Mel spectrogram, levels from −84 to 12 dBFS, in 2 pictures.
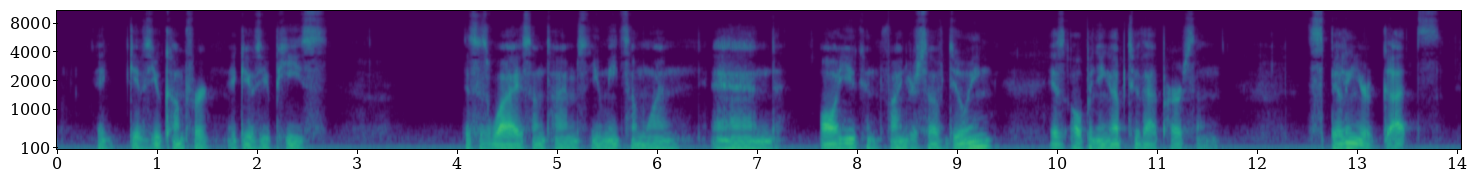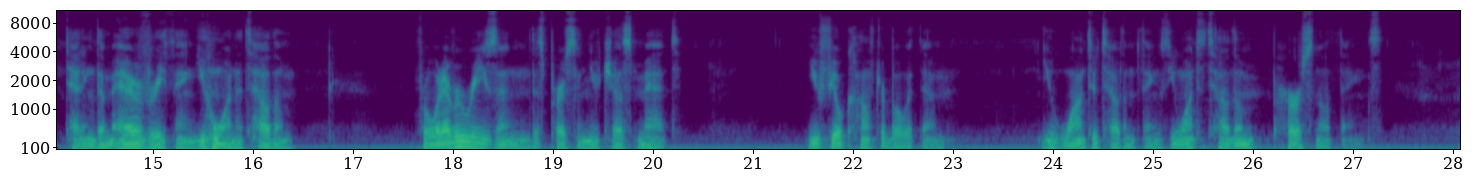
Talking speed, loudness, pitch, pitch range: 140 wpm, -27 LUFS, 85 Hz, 60-95 Hz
